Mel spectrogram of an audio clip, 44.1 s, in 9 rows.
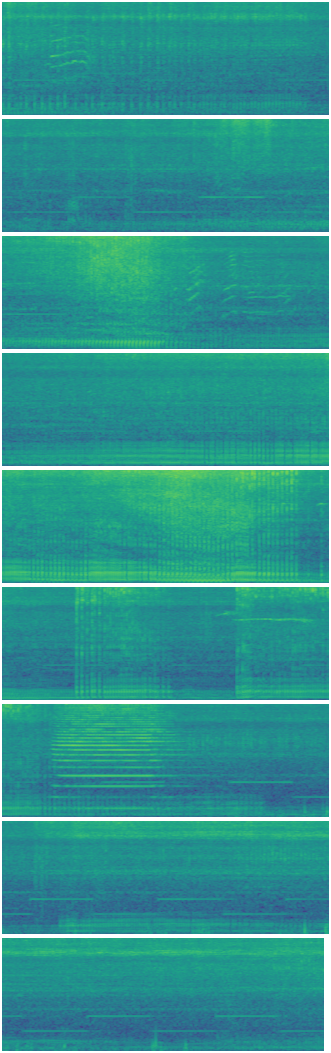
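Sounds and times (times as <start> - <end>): diesel locomotive engine running: 0.0 - 44.0
train horn: 30.0 - 33.1.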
